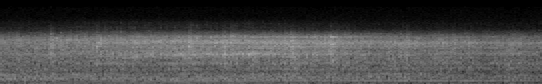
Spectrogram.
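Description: Narrow-gauge passenger train pulling out behind a steam locomotive: the coaches roll past on the rails with a steady wheel-and-rail noise and a few faint clicks.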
